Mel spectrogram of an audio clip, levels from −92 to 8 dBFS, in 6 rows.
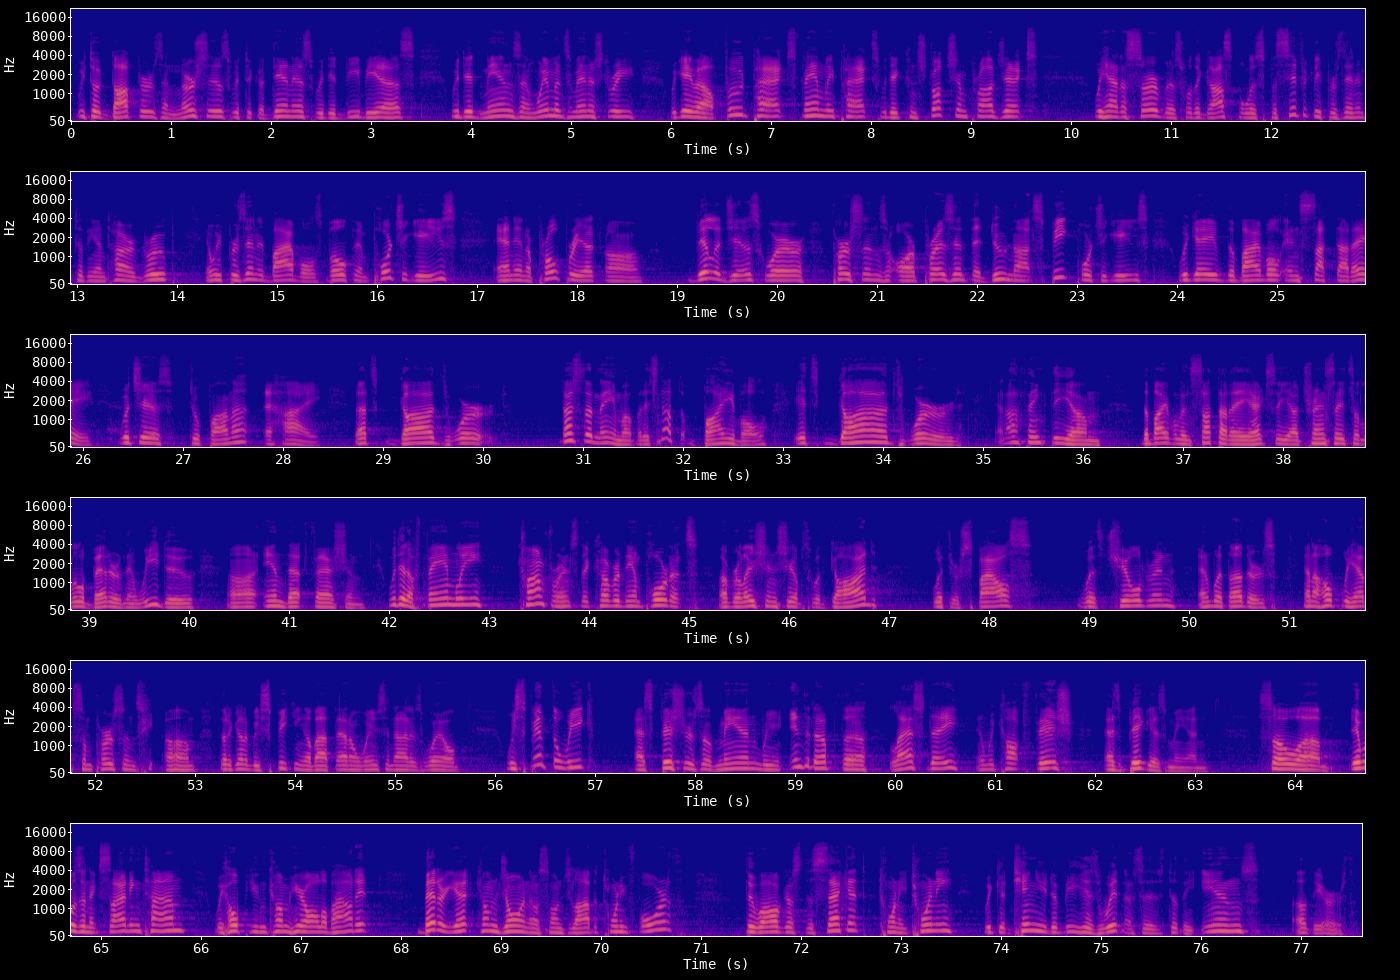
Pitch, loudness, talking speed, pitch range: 170 Hz, -40 LUFS, 170 wpm, 155-195 Hz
